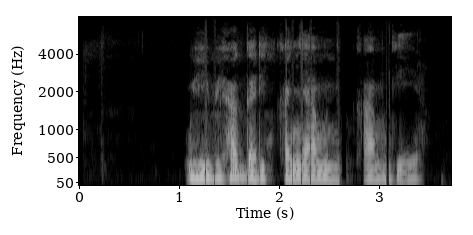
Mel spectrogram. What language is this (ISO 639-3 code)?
kin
